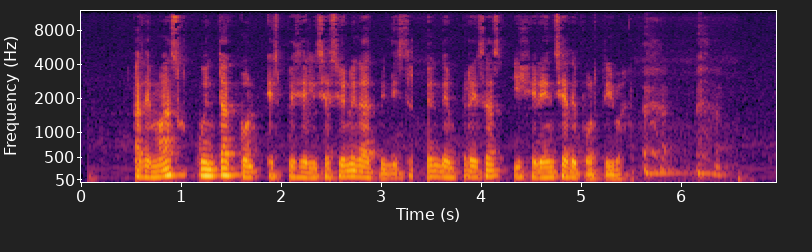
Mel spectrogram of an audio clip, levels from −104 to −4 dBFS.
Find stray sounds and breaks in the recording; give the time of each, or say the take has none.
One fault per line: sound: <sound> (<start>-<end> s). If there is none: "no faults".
sound: dropout (3.3-3.5 s)
sound: cough (5.6-6.5 s)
